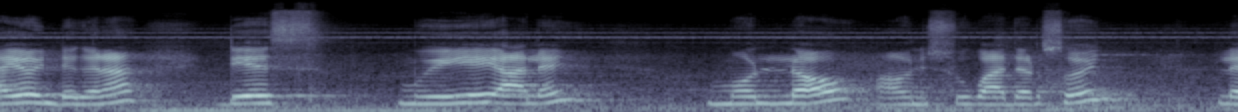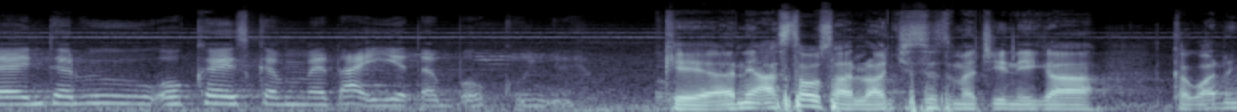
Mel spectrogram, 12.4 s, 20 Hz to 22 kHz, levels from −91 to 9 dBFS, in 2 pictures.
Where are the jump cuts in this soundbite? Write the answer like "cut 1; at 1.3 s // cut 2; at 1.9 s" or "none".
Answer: cut 1; at 9.5 s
